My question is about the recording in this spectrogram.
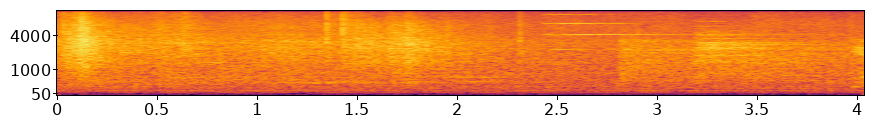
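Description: A large sheet of flip-chart paper rustling as it is flipped over the top of the pad, loudest right at the start, with a second rustle of paper a little over a second in. Near the end a marker scratches across the fresh sheet.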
